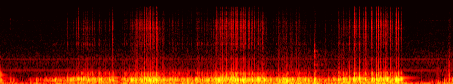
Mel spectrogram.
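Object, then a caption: Steel wire-mesh microphone grille. Fingernails of both hands scratch a hollow, domed steel wire-mesh microphone grille, producing a dense, low rumbling scrape that swells in bursts with brighter hissy edges. The scratching runs steadily for about eight seconds, then stops abruptly, leaving only faint low noise.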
